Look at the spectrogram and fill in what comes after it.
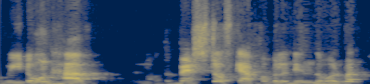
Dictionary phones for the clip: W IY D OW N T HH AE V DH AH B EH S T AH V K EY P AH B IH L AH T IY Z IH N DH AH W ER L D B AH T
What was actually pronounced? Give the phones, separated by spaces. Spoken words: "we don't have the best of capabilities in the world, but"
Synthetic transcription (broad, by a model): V IY D OW N T HH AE V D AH B EH S T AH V K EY P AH B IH L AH T IY IH N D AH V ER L D B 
